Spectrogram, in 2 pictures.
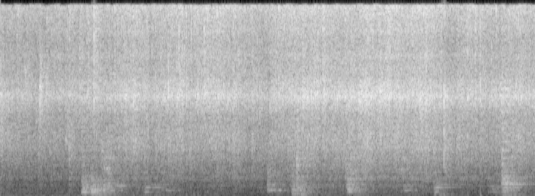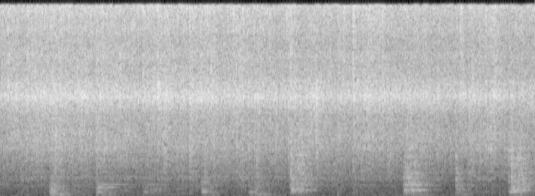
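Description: Sliced onions and green chillies sizzling in hot oil in a non-stick frying pan, with a spatula scraping and knocking against the pan in irregular strokes as they are stirred.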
